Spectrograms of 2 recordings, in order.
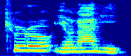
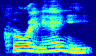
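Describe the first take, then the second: First: Every syllable of the name is said clearly. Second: The name is run together into fewer syllables. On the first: The speaker calls it right. "it's Kuro Yanagi. Get the fucking pronunciation right" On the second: The speaker calls it wrong. "call this like Kuriangi, no"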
